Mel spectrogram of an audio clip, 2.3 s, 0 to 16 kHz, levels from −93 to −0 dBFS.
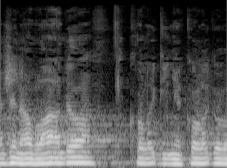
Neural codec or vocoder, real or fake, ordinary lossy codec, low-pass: none; real; AAC, 48 kbps; 14.4 kHz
